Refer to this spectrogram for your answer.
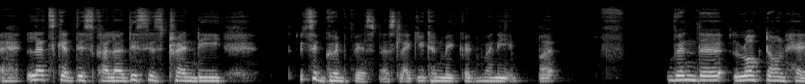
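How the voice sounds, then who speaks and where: Somewhat breathy and with a non-native accent, the voice moves at a moderate pace with ordinary pitch variation and big swings in loudness. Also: woman, fairly low pitch for a woman. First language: not English. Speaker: homeopath and nutritionist. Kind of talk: panel discussion. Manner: hesitant, with fillers.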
